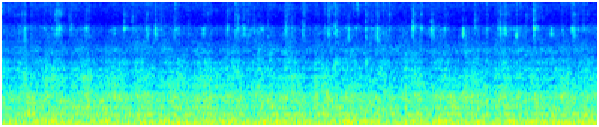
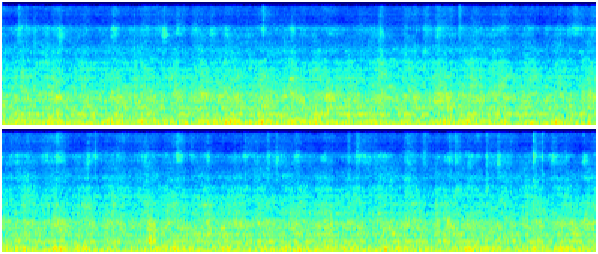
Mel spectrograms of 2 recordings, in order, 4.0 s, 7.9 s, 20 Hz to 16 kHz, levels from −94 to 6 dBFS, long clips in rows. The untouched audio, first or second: first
